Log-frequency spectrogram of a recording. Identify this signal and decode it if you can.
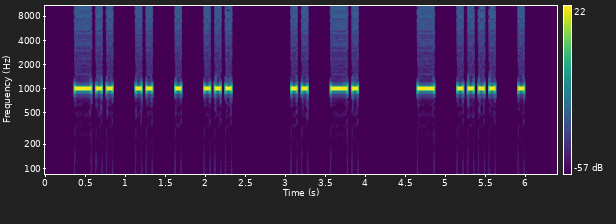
Morse code, heard as a keyed tone, about 18 wpm, spaced as for 15 wpm, 1000 Hz. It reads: DIES IN THE
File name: qotdfiles / 15wpm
